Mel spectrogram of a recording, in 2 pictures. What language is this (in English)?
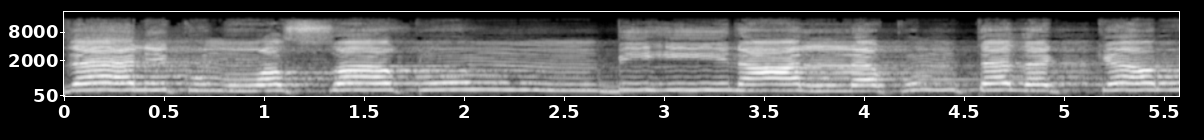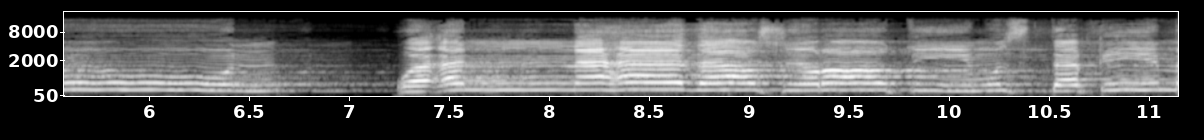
Arabic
